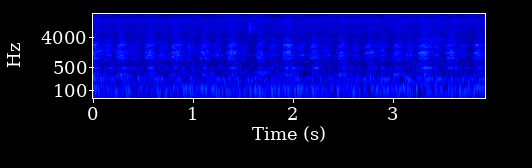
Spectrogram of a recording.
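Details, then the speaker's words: Large dog panting during a physical exam, from mild anxiety that is normal for her. "and i can tell by her panting it is normal for her to pant during physical exams because she does get a little anxious"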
